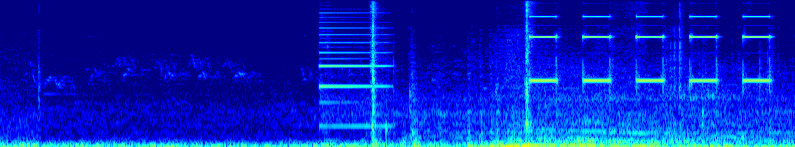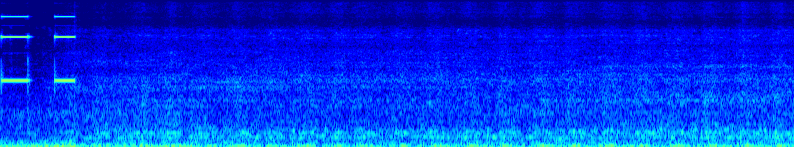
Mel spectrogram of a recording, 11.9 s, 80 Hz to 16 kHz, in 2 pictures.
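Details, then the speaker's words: Mercedes R500 V8 at idle after replacing a spark plug and ignition coil, dashboard chimes then start. Slight rough idle persists but is much calmer than before, with a faint unevenness still audible. No code thrown yet. "It still has a bit of a rough idle, but like substantially calmer than it was. But yeah, you can still hear it a little bit."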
